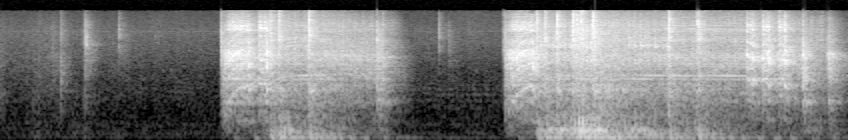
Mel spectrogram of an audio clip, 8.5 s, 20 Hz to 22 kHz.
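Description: Elstar 150cc quad bike engine, started twice: each time it catches suddenly, runs for a couple of seconds and fades out as it dies, the second run longer than the first. The owner thinks it might be out of fuel.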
